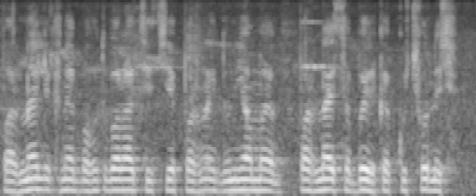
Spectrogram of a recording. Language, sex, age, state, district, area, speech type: Maithili, male, 45-60, Bihar, Madhepura, rural, spontaneous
